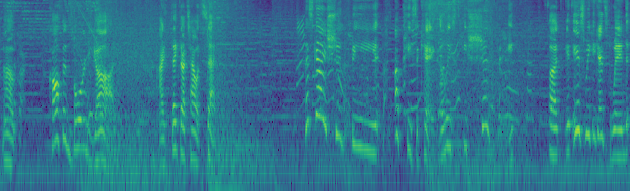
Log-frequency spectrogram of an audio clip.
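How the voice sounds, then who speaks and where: A man streaming a video game, chatting casually and rambling with self-amused asides, his voice a little hoarse from allergies. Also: high-pitched. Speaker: gaming streamer. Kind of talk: casual let's play commentary. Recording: game music behind voice. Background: game music.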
